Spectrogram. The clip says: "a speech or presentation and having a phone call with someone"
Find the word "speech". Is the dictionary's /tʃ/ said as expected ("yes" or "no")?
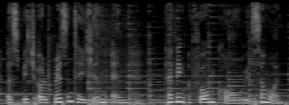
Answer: yes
